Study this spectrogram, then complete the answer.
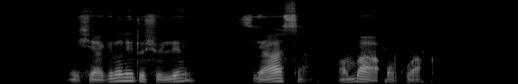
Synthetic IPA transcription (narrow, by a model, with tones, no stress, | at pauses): me˨ʃja˨kɪ˦nɔ˦ni˦to˨ʃu˨li˦ | si˨a˦sa˨ | ɔ˦mba˦˨ʔṵ˨ɾkwa̰˨k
